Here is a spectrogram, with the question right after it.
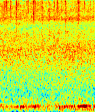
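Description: Rain falls outdoors, a dense, continuous hiss and patter with a low rumble underneath, steady and fairly loud throughout.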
